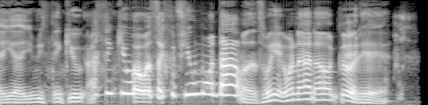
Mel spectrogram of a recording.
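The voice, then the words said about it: Mobster-style character voice. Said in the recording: “that voice you gave to the government ... that's like douchebag Marlon Brando”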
